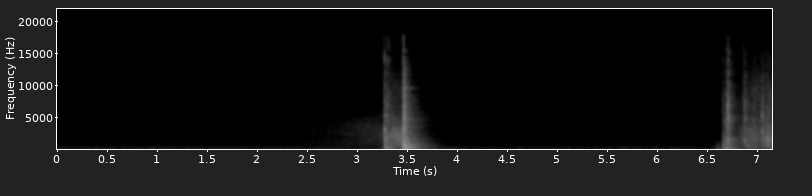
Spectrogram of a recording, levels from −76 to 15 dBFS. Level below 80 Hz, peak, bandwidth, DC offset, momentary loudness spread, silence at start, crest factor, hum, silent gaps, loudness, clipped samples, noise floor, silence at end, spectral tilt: -52 dBFS; -8 dBFS; 16 kHz; under 0.1%; 21 LU; 3.2 s; 30 dB; none; none; -28 LUFS; under 0.1%; -64 dBFS; 0 s; -2.5 dB/octave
